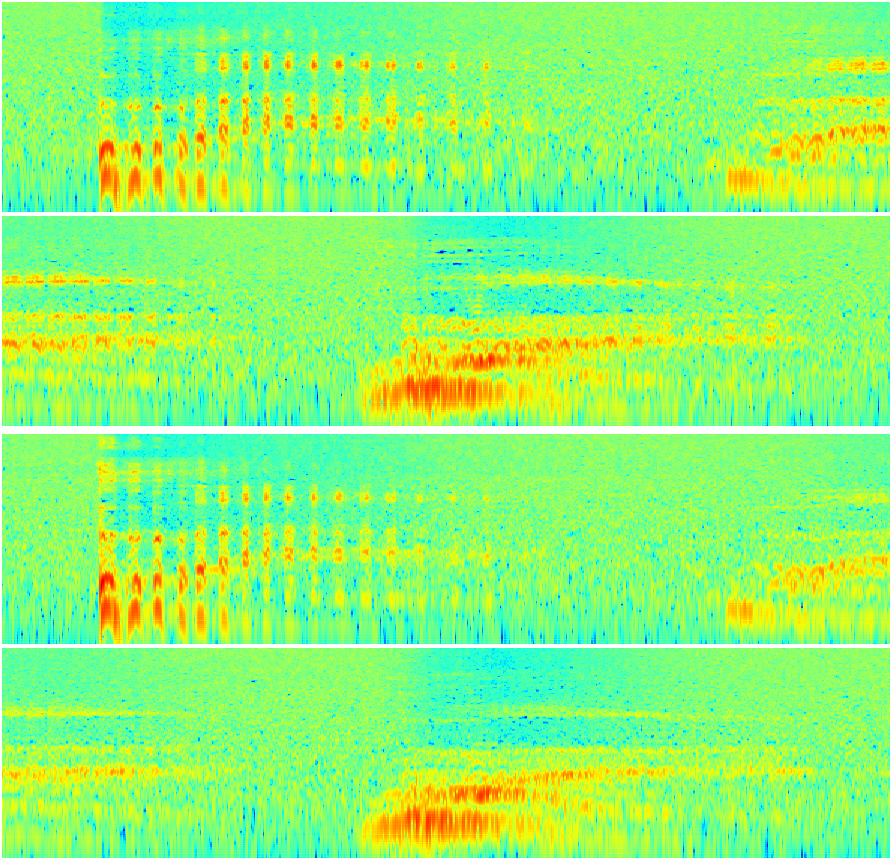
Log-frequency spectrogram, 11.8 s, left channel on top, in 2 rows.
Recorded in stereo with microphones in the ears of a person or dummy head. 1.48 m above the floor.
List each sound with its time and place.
0.7 s laughter: 45° right (ahead or behind), 0.6 m; by 11.2 s 35° left (ahead or behind), 8 m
